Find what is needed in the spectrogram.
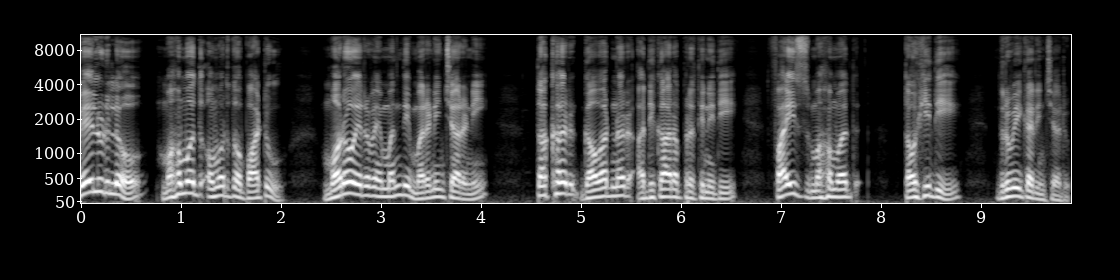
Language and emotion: Telugu, neutral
